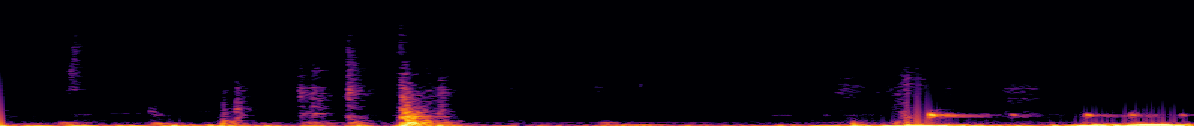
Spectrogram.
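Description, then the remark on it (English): A door is shut with a series of knocks and clunks, a heavier thud near the middle, then a final bump over a low, steady hum. No one speaks. “Hey, you forgot to close the door.”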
